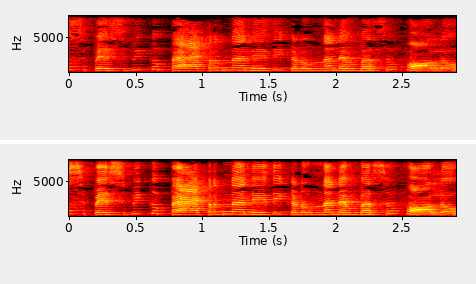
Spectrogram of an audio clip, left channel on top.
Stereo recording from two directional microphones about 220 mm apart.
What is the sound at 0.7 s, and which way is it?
A woman's voice, 30° right (ahead or behind).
